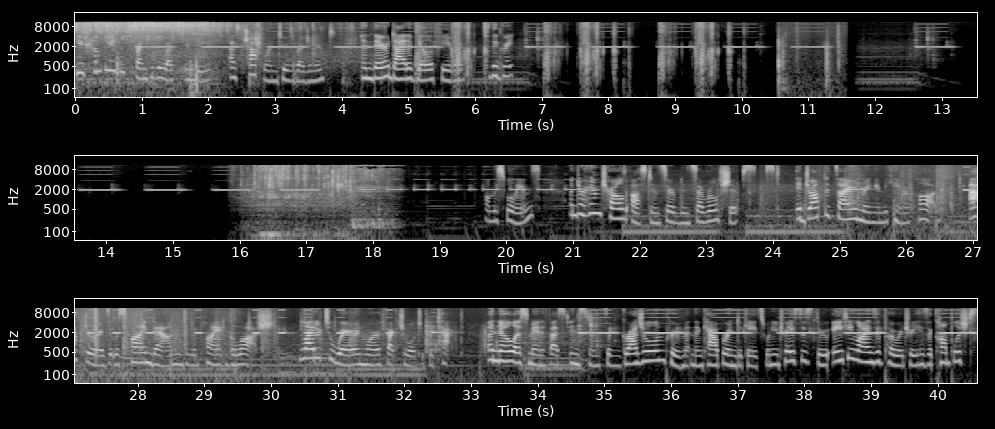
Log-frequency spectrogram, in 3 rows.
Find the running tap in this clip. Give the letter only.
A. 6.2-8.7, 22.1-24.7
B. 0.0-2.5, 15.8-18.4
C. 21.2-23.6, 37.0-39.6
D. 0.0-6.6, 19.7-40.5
B.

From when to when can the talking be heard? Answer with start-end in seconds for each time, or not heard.
0.0-6.6, 19.7-40.5.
